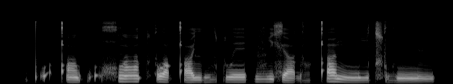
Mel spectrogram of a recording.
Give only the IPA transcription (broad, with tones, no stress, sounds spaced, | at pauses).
pʼ o̰˧ qʼ ũ˨ p o̰˨ χʷ ɑ̃˦ t͡sʼ o˦˨ qʼ ø˧ lʲ ɾʲ ṳ˦ tʷ e˦ | v i˧ xʲ ɑ˨ ɡ ɑ̤˨ qʼ e˦ mː i˨ t͡sʼ ṳ˨ nː y˨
